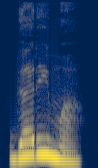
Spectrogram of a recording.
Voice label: "ಗರಿಮ", Kannada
